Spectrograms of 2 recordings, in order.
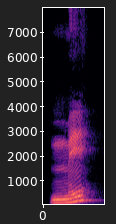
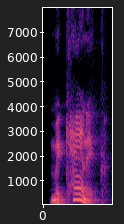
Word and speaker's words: mechanic: So this word is mechanic. And for the fact that you see the stress mark here, it means that the ka is has to be pronounced higher than this me and then that nick.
